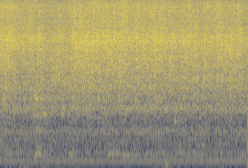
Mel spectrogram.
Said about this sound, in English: That water is awfully loud.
